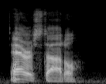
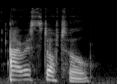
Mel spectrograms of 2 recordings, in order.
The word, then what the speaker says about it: Aristotle: Aristotle Aristotle แต่ถ้าเกิดเป็นบริติชจะออกเสียงประมาณนี้ฮะ Aristotle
